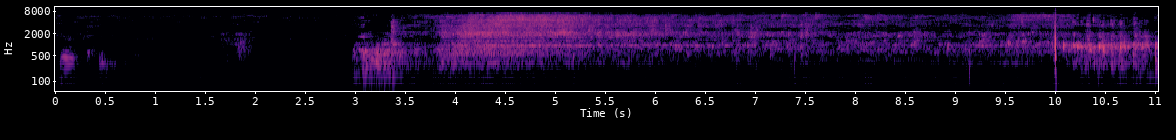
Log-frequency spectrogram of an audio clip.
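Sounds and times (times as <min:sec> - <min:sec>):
toilet flushing: 0:03.0 - 0:11.0.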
